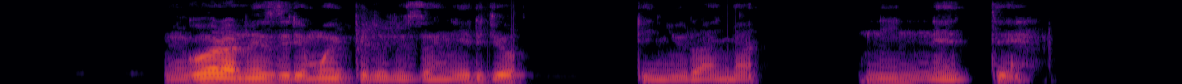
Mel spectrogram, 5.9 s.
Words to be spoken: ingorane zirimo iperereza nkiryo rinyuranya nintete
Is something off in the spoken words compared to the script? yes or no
no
